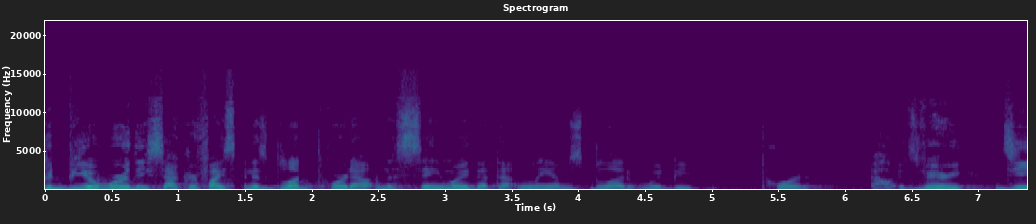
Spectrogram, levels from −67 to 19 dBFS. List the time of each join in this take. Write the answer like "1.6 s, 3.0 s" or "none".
1.4 s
